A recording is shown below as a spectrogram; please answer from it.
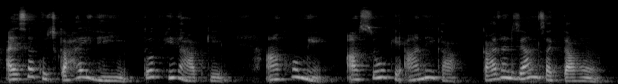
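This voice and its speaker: A serious, composed male boss, put on by a woman narrator in a storybook reading. He speaks calmly and with measured weight, his voice pitched a little below the narrator's own yet still lively in its rise and fall. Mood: grave.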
